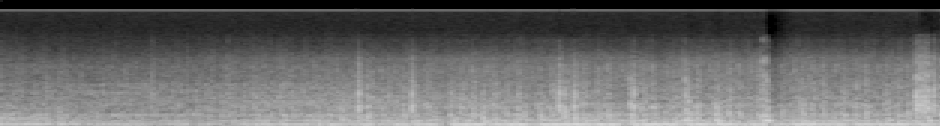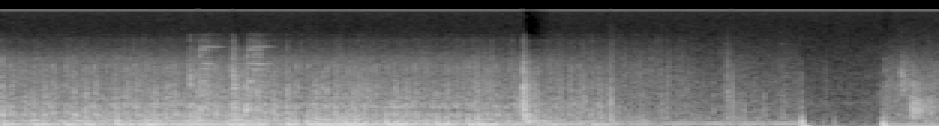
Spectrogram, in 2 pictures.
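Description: A car engine idles with a steady low rumble, and there are a few sharp clunks, the car doors opening and shutting. The rumble stops a little before the end.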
